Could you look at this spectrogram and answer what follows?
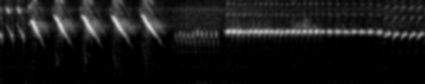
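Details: Caged Spanish timbrado canary singing at Paradisi on Rhodes island, Greece: five loud descending whistled sweeps, then a short buzzy trill, then a long, rapid, metallic rolling trill with evenly pulsed notes.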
